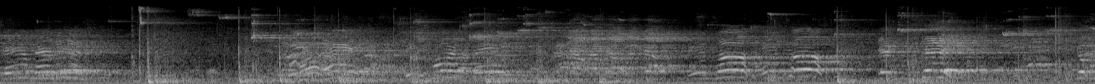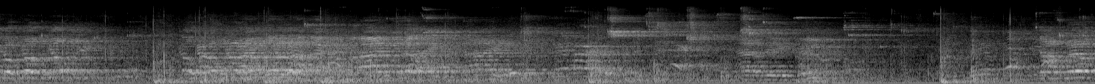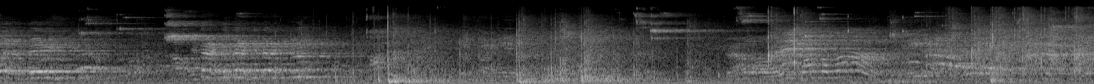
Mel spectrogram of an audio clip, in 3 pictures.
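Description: Indoor basketball game sounds in an echoing gym: indistinct voices of players and spectators calling out, with a basketball bouncing on the hardwood court now and then.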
